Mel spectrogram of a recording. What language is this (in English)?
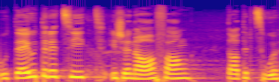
Swiss German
